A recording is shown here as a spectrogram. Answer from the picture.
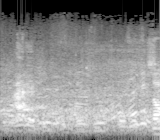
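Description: Dogs giving short high-pitched calls that rise and fall in pitch, over the murmur of people talking.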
